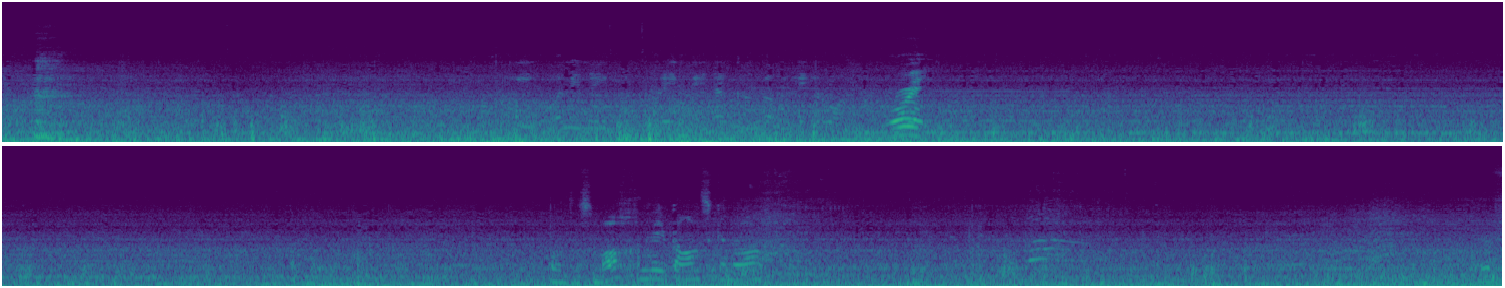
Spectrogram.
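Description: Tyres rumble over a rough road surface.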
